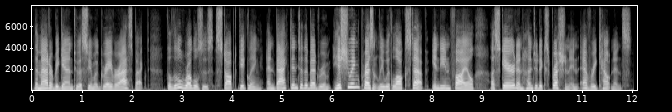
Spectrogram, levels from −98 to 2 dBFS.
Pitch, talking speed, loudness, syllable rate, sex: 215 Hz, 170 wpm, -18 LUFS, 5.5 syllables/s, female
